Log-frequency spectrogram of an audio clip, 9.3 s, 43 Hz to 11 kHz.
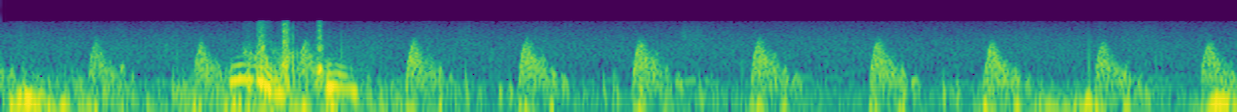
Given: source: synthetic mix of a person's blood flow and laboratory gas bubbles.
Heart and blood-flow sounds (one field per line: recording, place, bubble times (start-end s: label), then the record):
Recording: Doppler ultrasound of blood flow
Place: subclavian vein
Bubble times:
1.80-2.24 s: bubbles
2.27-2.46 s: bubbles
From the record:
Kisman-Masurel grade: 213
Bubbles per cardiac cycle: several, 3 to 8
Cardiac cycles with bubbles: 1 to 10%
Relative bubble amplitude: loud (0.450 to 0.775)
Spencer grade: 1 (occasional bubble signal discernible with the cardiac motion signal, with majority of cardiac periods free of bubbles)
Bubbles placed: anywhere in the cardiac cycle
